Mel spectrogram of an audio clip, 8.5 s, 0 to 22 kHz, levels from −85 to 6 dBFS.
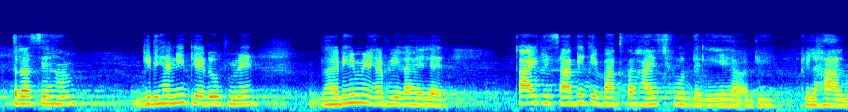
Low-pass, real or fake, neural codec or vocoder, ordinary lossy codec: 7.2 kHz; fake; codec, 44.1 kHz, 2.6 kbps, SNAC; none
